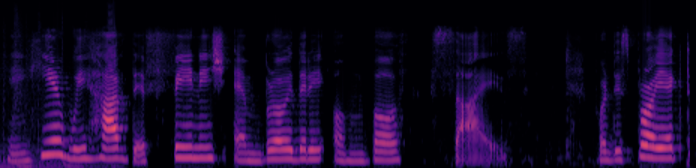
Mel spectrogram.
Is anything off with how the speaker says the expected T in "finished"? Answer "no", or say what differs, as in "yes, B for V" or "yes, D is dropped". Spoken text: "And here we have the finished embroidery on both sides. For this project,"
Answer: yes, T is dropped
